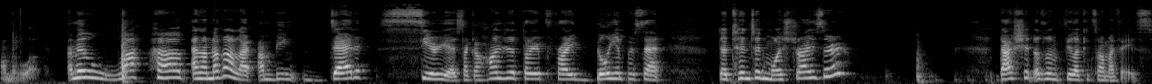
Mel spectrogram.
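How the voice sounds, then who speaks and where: The voice has an animated tone and big swings in loudness, moving at a moderate pace with ordinary pitch variation. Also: woman, high pitch for a woman. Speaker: beauty vlogger. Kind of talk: makeup tutorial review. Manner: loud, animated.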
